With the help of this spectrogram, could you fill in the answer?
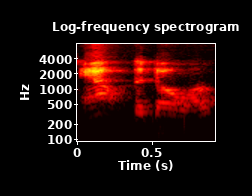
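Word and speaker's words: Outadore: training a horse named out to door and it's pronounced out the door okay and uh he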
